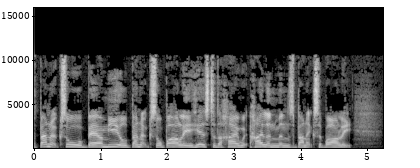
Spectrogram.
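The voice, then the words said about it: Put-on Scottish accent, not great. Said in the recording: “I will apologise on behalf of ... for his Scottish accent ... I didn't think it was that bad.”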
